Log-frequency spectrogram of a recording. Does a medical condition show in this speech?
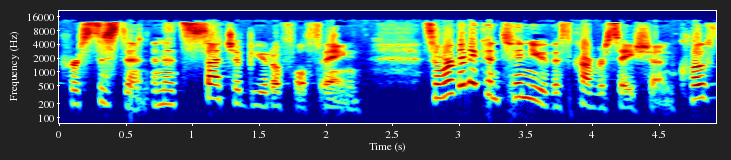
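No.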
